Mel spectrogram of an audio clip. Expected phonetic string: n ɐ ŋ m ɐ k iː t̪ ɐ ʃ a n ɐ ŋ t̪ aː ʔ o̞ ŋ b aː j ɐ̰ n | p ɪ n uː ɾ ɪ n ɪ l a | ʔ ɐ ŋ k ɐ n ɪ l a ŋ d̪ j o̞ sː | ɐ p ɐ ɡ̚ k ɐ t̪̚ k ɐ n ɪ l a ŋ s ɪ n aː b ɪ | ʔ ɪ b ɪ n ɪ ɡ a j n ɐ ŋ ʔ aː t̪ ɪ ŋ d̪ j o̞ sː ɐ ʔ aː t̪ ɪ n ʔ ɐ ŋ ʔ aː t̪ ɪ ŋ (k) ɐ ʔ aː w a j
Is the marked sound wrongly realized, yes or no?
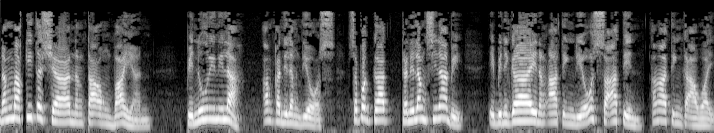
no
